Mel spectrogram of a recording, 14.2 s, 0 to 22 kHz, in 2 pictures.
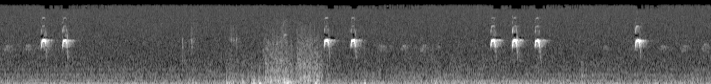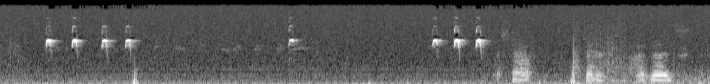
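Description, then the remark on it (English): A bird, labelled bird 5-9, gives a tooping call: short, high, clipped notes in quick pairs and triplets, repeated at fairly regular intervals, with a few brief bursts of rustling noise between them. The bird is slowing its tooping and approaching other birds. “Slowing down tooping now and approaching the other birds.”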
